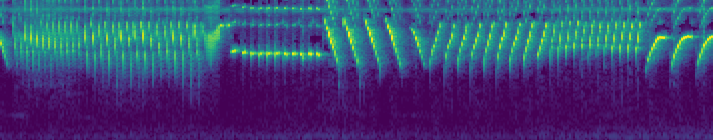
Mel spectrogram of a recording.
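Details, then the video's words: Canary training song built from varied tours: a long rapid buzzing roll, a steady flat piping tone, a run of steep falling sweeps, another fast trill, and closing upslurred whistles. "Canary's Most powerfull Song For Training"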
